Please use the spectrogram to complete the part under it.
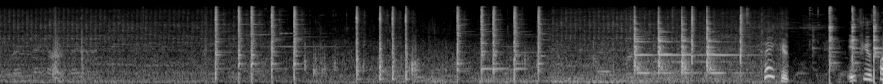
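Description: Metal parts clank and knock sharply.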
